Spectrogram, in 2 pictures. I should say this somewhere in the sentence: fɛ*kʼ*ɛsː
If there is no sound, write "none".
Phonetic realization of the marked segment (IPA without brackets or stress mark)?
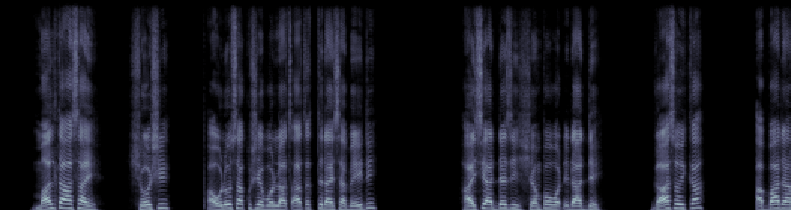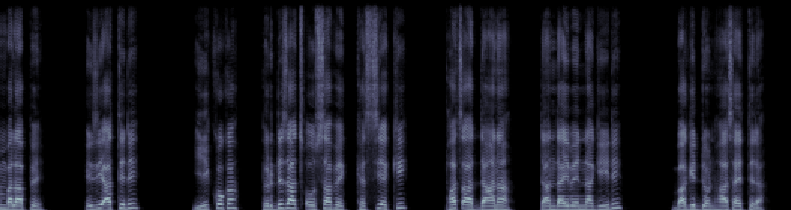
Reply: k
